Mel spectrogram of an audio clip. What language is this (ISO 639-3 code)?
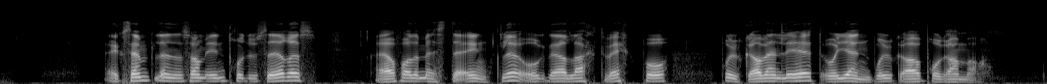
nor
